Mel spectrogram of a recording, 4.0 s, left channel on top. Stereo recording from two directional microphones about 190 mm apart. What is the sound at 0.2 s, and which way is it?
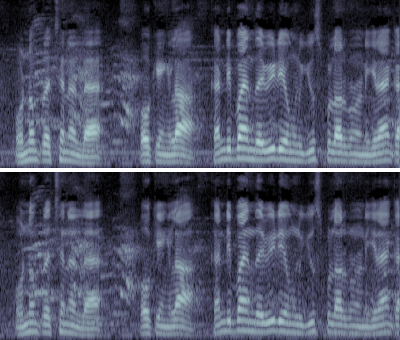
Speech, 25° left (ahead or behind).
